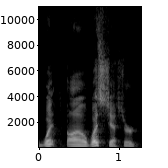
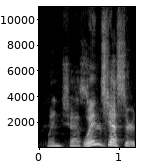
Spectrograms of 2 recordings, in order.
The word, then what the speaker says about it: Winchester: Batman who's voiced by Dean Westchester. Winchester. Thank you. I knew I was going to say it wrong. Winchester. I love that stuff. It's the rifle, not the area where the X-Men train.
